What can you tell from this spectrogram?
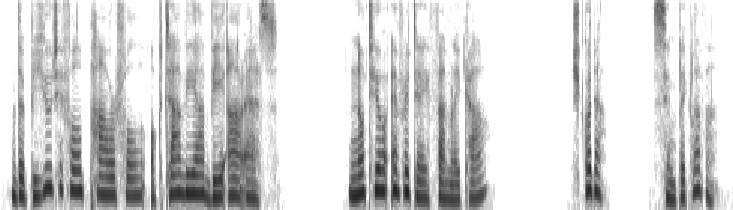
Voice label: English Commercial car; Skoda

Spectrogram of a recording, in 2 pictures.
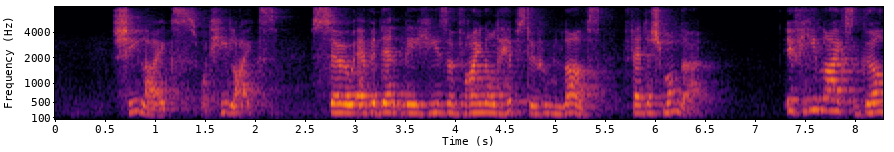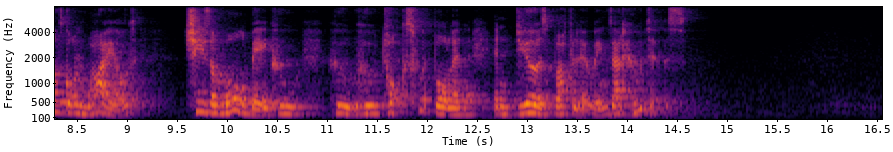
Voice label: British

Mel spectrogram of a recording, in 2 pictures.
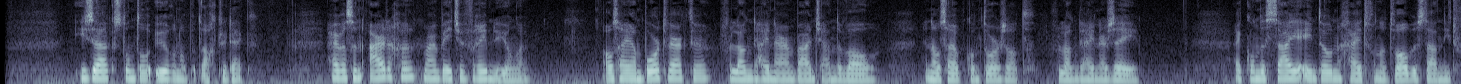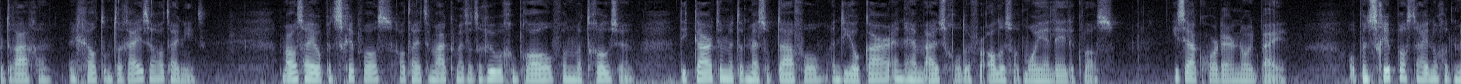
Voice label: Dutch language

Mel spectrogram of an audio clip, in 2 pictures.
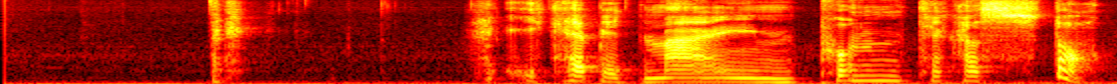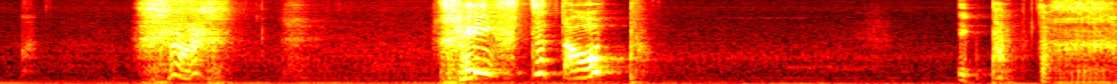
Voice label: Goblin Dutch

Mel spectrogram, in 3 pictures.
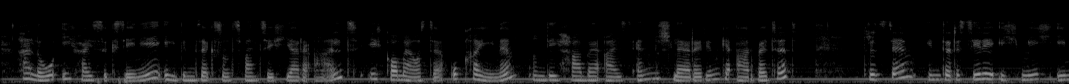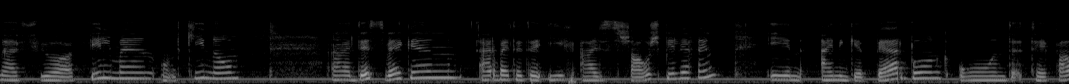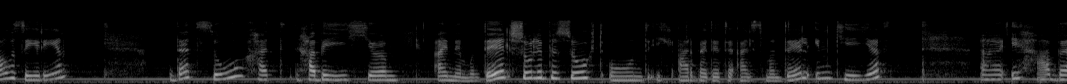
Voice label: German

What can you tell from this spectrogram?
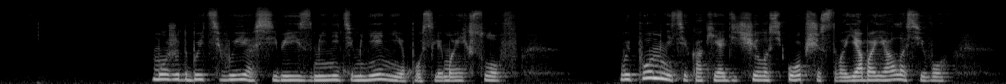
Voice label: RUSSIAN

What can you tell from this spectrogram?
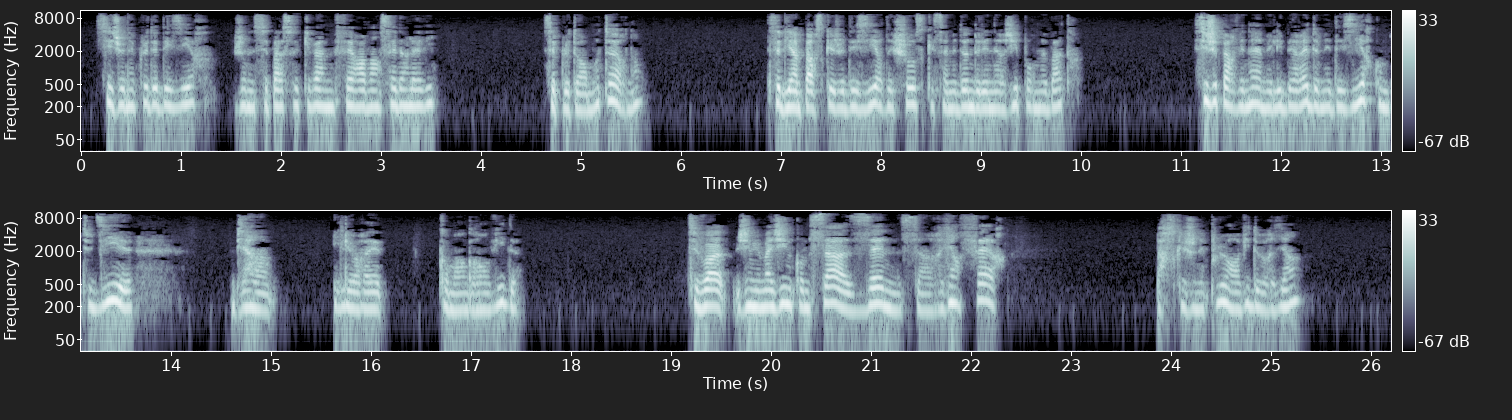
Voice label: francais

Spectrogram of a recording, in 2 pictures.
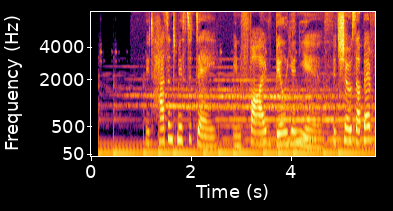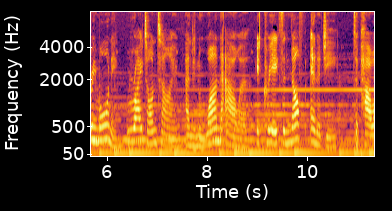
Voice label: British English Ad

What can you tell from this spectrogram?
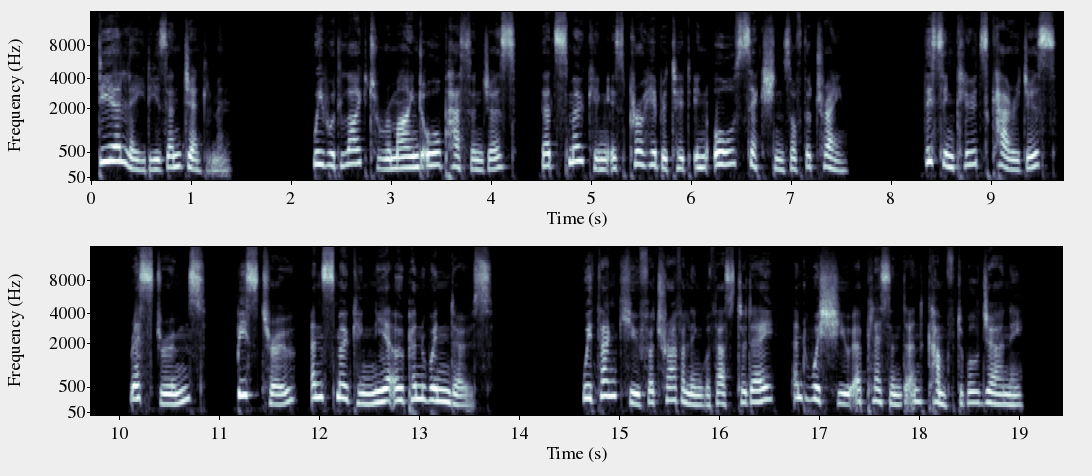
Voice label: English corporate

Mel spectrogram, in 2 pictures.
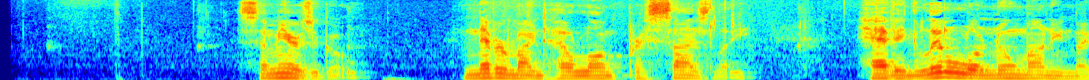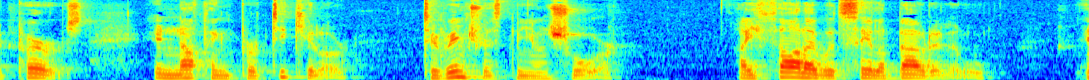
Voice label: american

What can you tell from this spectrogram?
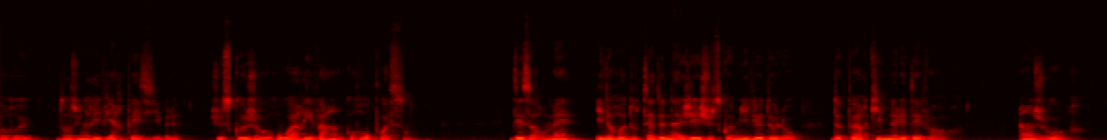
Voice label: virtual teacher for children audition

